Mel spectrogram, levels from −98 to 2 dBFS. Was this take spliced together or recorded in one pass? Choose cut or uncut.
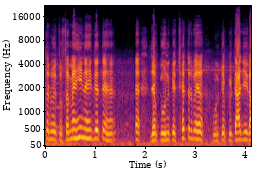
uncut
